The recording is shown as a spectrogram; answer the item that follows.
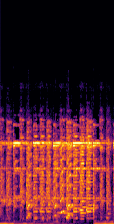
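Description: Electronic dance music played loud through a large DJ speaker wall during a sound test. The heavy bass drops out for most of the moment, leaving a high melody over a busy treble beat, and comes back in near the end.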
